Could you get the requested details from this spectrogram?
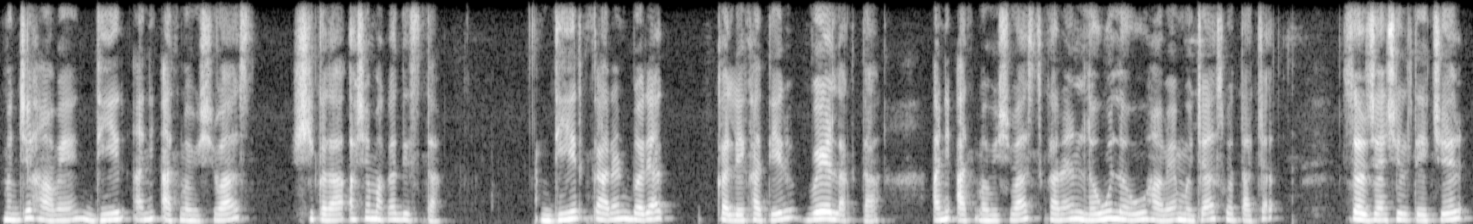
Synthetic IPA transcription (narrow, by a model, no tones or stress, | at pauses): m̤əɳd͡zeɦãʋẽd̪ʱiːɾañiʔat̪məʋiɕʋas | ɕiklaʔəɕam̤əkad̪ist̪a | d̪ʱiːɾkaɾəɳbəɾja | kəlekʰat̪iːɾʋeɭlaɡt̪aː | ñiʔat̪məʋiɕʋaskaɾəɳləuləuɦãʋẽm̤əd͡ʑjasʋət̪at͡ɕja | səɾd͡ʑə̃nɕiːlt̪et͡ɕeɾ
